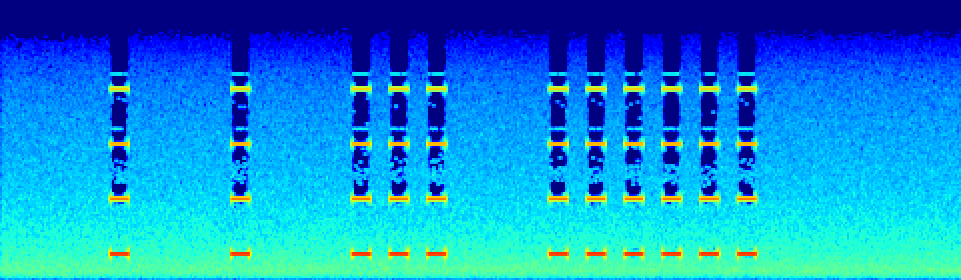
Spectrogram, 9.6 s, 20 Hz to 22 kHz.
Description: Beep code, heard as beeps from a small speaker, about 2150 Hz. 1-1-3-6.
